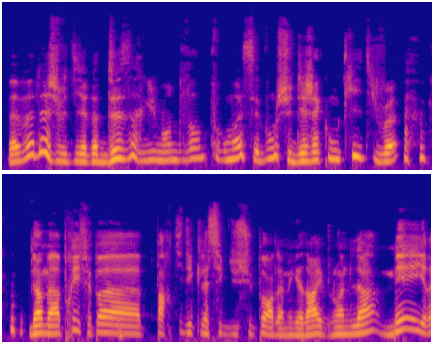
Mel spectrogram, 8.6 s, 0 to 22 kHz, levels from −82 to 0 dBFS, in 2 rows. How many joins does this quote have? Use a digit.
0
